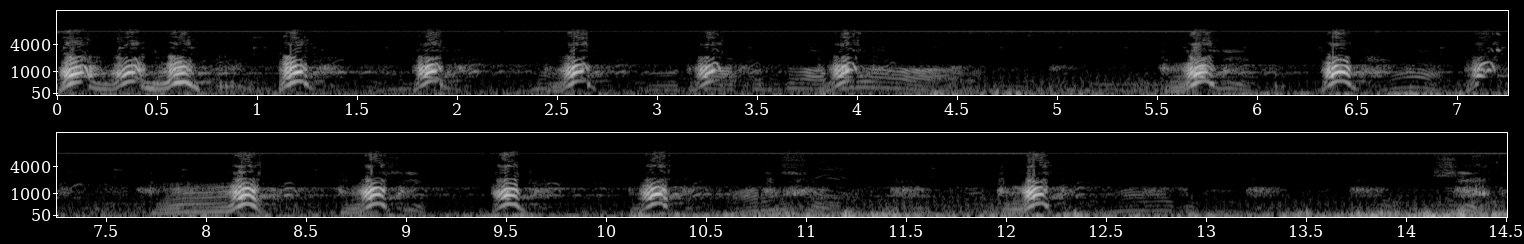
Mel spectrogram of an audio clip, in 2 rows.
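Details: Dog Vesta in training, Horlivka, 20 July 2019, barking in a fast regular run of about ninety barks a minute, pausing briefly midway before resuming with evenly spaced sharp barks.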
